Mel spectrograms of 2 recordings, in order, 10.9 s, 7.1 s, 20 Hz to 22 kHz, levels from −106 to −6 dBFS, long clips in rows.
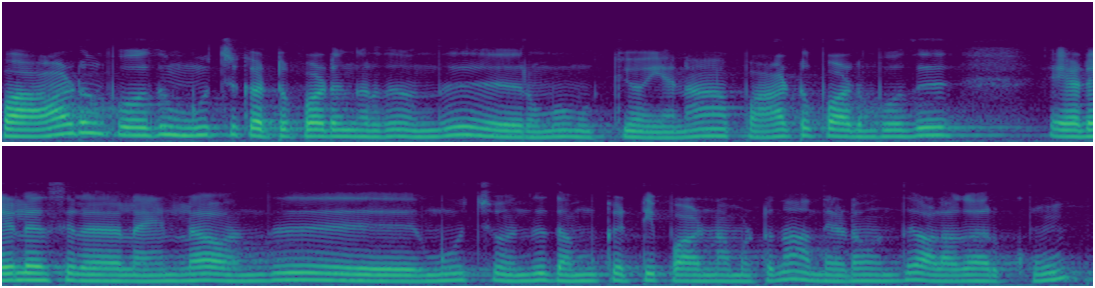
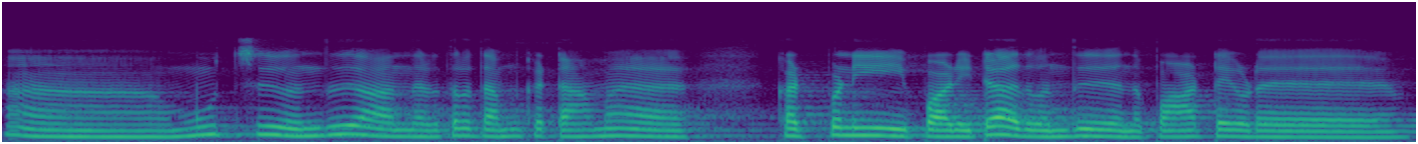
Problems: none marked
